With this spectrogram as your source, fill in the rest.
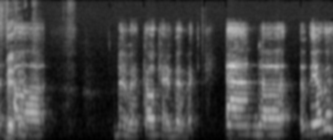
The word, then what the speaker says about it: Vivek: We're just hearing that Vivek Ramaswamy, the head of the Department of Efficiency, has just resigned, leaving Elon Musk in charge.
